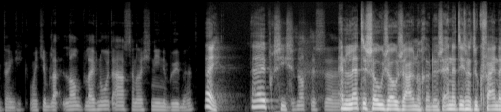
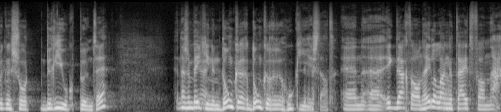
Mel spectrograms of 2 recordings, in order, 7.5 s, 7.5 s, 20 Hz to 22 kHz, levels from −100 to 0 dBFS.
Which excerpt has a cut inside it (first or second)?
first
